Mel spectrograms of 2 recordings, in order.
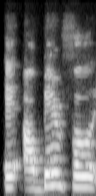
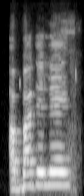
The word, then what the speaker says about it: Obadele: Pronunciation of my name, Obinfo, you're good with that, but it's Obadele. So if you look at it's a Yoruba name, but most people in the U.S.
